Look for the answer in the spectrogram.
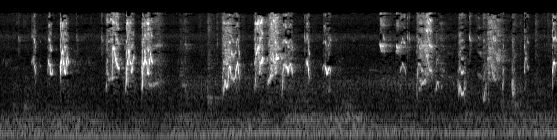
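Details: Violet ewing gold lovebird giving a long ngekek used to train other birds: fast clustered squeaky chirps and scratchy notes in uneven bursts, with a steady low electrical hum beneath.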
